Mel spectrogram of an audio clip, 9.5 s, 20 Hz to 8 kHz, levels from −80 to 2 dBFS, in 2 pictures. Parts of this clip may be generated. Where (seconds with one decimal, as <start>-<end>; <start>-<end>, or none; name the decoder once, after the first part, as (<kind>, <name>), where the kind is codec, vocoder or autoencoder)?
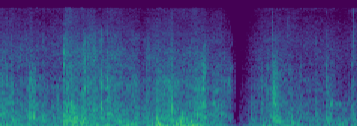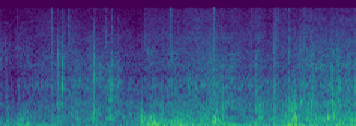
0.9-3.5 (codec, DAC); 5.2-8.5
